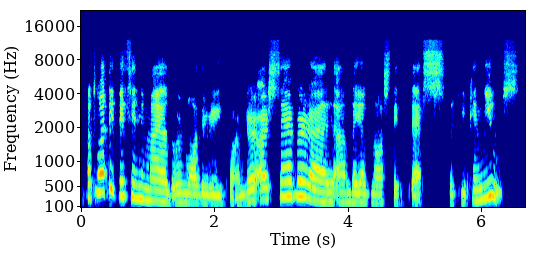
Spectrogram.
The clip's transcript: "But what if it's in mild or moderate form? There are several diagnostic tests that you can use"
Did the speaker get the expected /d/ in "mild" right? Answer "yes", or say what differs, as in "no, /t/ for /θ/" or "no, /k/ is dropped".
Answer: yes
